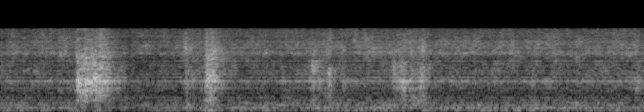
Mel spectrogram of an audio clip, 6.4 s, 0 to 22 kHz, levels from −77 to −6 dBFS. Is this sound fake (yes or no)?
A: yes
